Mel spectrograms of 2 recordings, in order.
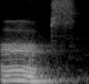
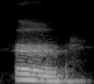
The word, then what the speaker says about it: herb: the h is pronounced herb herb in america the h is silent herb next slide why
